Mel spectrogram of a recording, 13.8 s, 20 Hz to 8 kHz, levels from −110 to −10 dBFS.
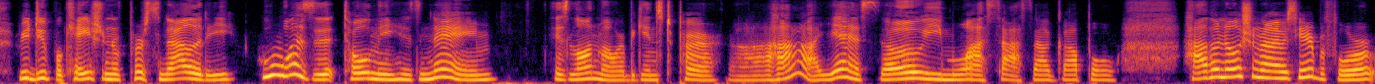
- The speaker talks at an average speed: No, slow, 120 wpm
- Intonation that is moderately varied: Yes, average, 4.3 semitones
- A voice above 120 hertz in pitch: Yes, high, 190 Hz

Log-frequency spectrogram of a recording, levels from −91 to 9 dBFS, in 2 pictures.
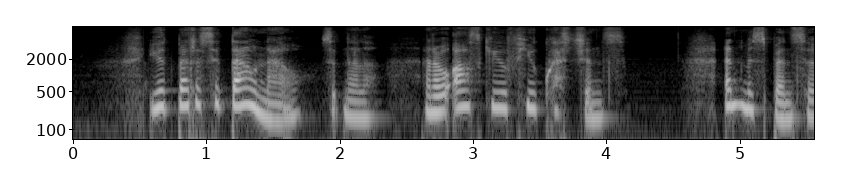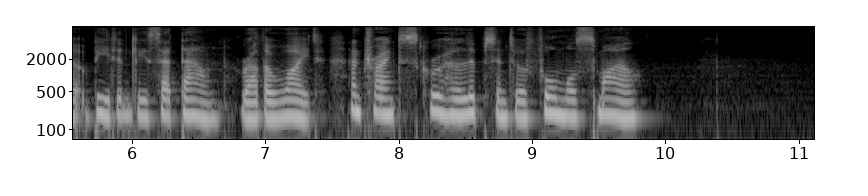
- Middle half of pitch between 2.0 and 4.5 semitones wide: No, average, 4.9 semitones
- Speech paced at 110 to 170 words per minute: No, average, 185 wpm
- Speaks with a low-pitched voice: No, medium, 185 Hz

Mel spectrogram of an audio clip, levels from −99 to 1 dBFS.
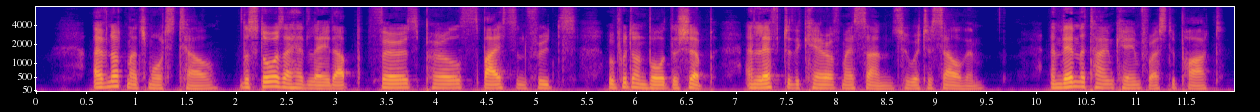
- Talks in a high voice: No, low, 120 Hz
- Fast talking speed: Yes, fast, 230 wpm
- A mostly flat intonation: No, average, 3.3 semitones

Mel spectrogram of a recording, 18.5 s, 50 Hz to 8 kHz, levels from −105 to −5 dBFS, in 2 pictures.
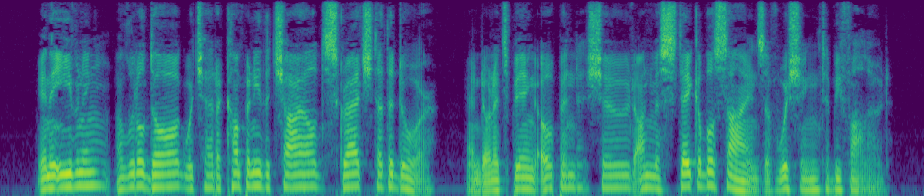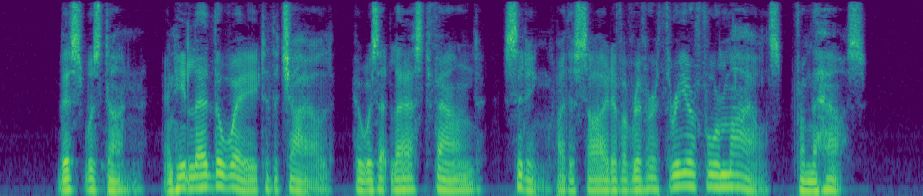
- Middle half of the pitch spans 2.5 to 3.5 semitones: No, average, 3.9 semitones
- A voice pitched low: Yes, low, 125 Hz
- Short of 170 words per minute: No, average, 190 wpm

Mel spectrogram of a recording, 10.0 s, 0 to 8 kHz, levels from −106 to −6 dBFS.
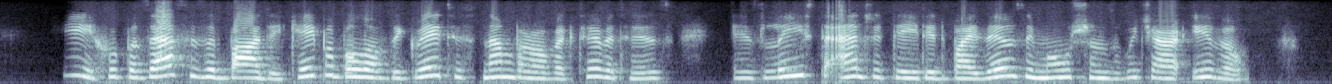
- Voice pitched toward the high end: Yes, high, 245 Hz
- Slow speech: Yes, slow, 130 wpm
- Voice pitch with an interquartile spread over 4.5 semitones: No, average, 3.4 semitones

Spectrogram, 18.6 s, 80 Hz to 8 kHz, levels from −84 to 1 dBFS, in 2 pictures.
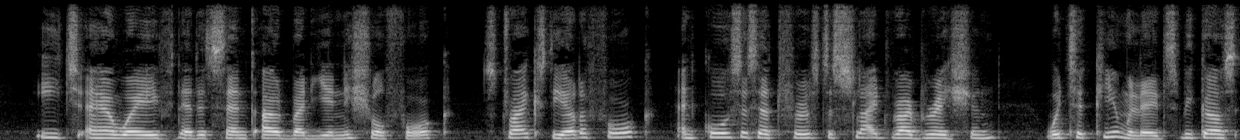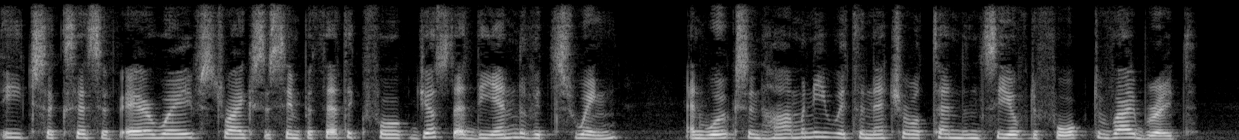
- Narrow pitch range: Yes, narrow, 2.3 semitones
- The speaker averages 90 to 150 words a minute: No, average, 180 wpm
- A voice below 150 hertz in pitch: No, high, 205 Hz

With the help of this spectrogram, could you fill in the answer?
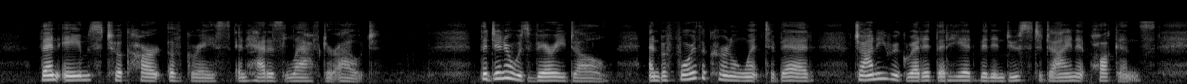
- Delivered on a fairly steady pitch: No, average, 3.2 semitones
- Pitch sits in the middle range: Yes, medium, 180 Hz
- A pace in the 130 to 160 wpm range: No, average, 170 wpm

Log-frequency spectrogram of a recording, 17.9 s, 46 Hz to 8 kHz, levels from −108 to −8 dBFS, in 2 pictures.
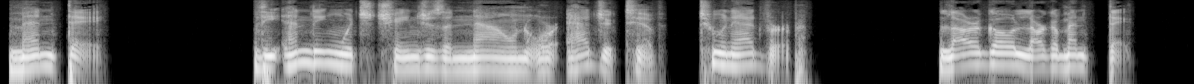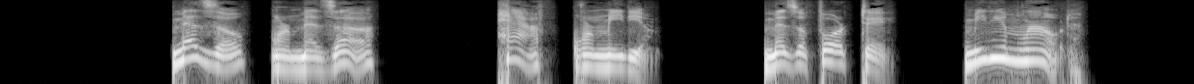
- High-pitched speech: No, low, 135 Hz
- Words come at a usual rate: No, slow, 80 wpm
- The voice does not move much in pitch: No, average, 4.7 semitones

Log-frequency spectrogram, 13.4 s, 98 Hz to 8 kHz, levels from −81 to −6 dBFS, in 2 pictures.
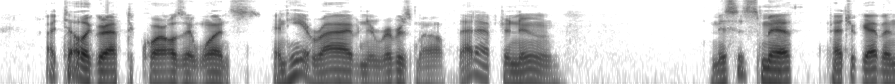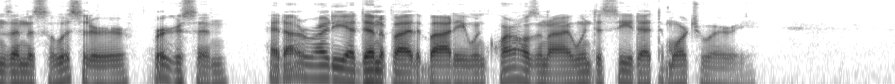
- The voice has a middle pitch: No, very low, 95 Hz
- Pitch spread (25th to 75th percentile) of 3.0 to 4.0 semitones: No, narrow, 2.4 semitones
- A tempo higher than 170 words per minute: No, average, 165 wpm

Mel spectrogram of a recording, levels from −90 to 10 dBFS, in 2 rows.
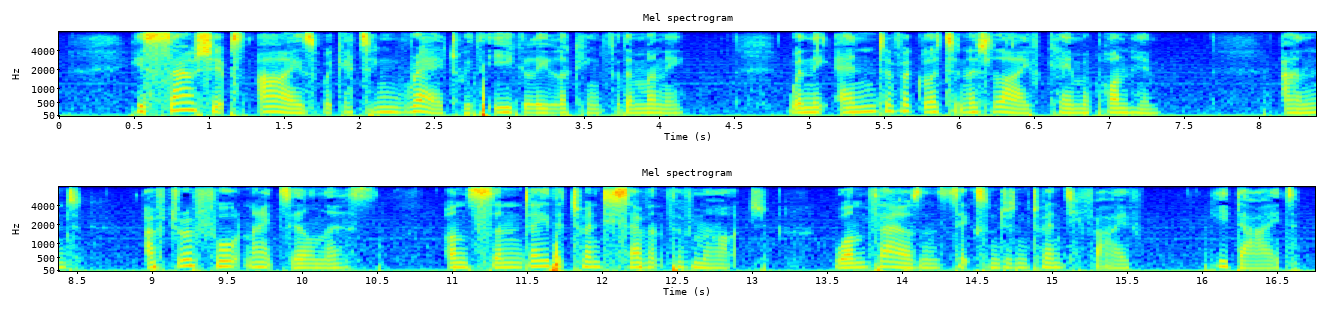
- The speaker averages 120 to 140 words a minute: No, average, 155 wpm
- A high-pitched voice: No, medium, 160 Hz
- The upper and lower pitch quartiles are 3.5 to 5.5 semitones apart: No, average, 2.9 semitones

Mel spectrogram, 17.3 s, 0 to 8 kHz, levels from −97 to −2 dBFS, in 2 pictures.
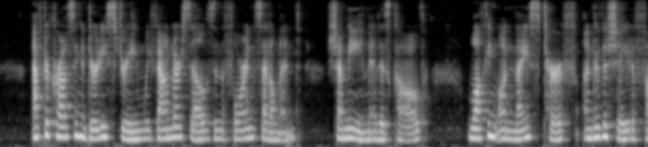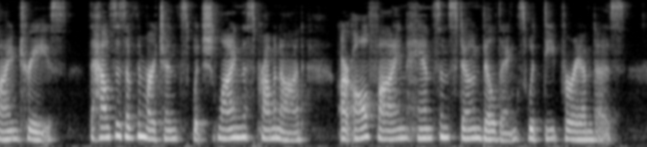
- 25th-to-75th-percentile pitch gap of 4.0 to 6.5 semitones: No, average, 3.3 semitones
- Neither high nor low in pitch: Yes, medium, 180 Hz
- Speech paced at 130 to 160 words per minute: Yes, average, 155 wpm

